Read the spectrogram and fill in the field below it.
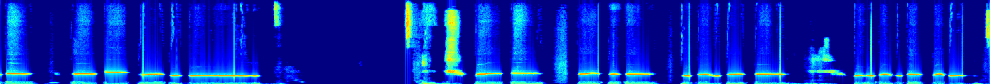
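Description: A person whistles a melody, the notes steady and clear, with a short pause partway through before the tune resumes. Low breathy noise and some background sound run beneath the whistling.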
